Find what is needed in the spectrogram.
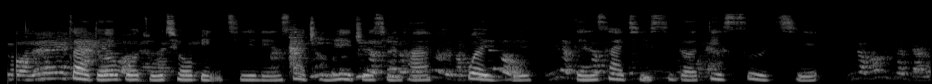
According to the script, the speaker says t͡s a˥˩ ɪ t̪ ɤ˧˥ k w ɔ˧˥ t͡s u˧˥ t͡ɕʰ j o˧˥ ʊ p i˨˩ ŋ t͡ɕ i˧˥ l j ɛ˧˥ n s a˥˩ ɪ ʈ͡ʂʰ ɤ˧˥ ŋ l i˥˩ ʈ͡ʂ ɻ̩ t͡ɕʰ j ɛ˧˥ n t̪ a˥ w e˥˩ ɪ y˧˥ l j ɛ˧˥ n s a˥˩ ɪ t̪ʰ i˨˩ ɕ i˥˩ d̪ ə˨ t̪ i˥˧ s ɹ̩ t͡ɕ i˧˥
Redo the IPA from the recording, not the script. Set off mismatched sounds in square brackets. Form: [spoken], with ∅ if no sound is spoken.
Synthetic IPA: t͡s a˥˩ ɪ t̪ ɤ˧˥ k w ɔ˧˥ t͡s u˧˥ t͡ɕʰ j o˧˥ ʊ p i˨˩ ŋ t͡ɕ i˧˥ l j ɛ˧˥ n s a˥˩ ɪ ʈ͡ʂʰ ɤ˧˥ ŋ l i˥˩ ʈ͡ʂ ɻ̩ t͡ɕʰ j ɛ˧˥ n [t̪ʰ] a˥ w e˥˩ ɪ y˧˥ l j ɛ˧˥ n s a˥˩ ɪ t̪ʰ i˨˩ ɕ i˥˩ d̪ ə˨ t̪ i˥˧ s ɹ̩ t͡ɕ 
